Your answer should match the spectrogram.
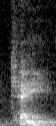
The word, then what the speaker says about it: Keynes: that move for me that word looks like it should be spelled keynes and i used to mispronounce him then I heard Frederick's Kane says in CA I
